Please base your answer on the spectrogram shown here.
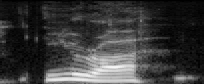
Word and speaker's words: eora: the guy in charge of tech out at eora, how do you pronounce it?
